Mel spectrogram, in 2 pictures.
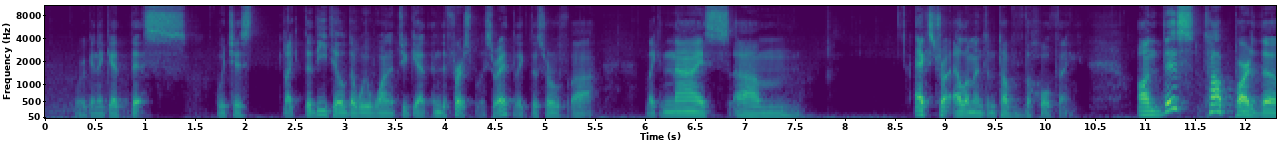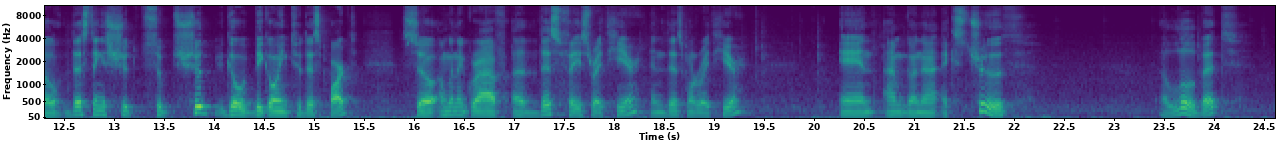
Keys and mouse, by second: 0.1-1.3 middle drag, 2.7 g, 3.0 y, 4.4 click, 4.7 middle click, 5.7-7.1 middle drag, 7.5 shift+middle click, 8.5 middle click, 9.1 middle click, 11.2 shift+middle click, 11.6 middle click, 14.8 middle click, 15.5 Tab, 15.9 click, 16.3 Tab, 17.3 3, 18.0 shift+click, 18.3 middle click, 19.1 shift+middle click, 19.7 middle click, 20.3 shift+middle click, 21.0 middle click, 21.3 e, 23.2 click, 23.5 middle click, 24.4 click.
